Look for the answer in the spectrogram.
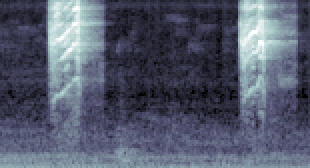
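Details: Young sogon, used as a lure to get other sogon to answer, gives two short, high, harsh chattering bursts about two seconds apart over a quiet low hum.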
